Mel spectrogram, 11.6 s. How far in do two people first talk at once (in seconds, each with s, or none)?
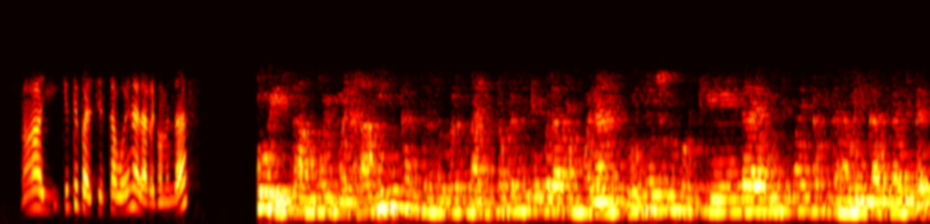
none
